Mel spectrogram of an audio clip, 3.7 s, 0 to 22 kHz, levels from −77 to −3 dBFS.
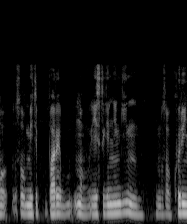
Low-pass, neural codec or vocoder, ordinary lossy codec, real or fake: none; none; none; real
